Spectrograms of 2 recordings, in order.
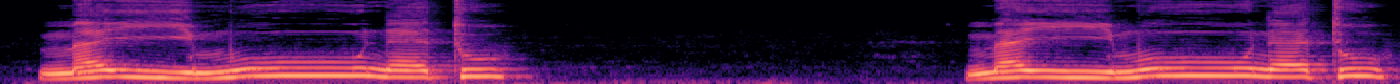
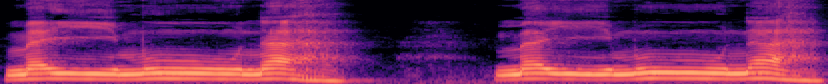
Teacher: Et je prononce le ha à la fin, à la place du ta.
